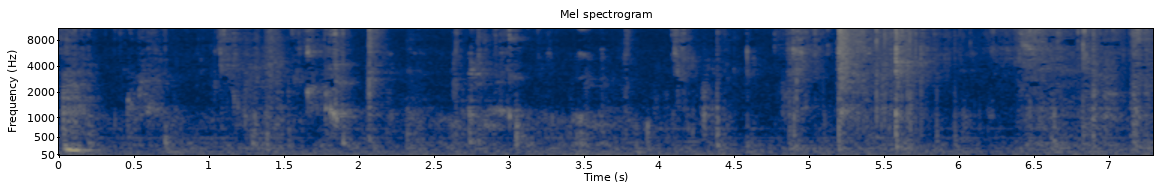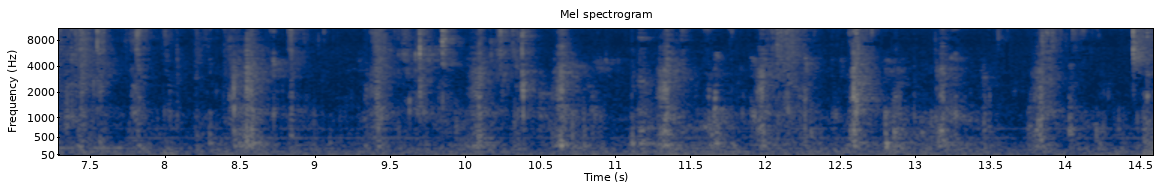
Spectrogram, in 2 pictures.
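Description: Close-miked eating sounds of two people chewing baked fish and bok choy: irregular short wet clicks, smacks and crunches of chewing and biting.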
